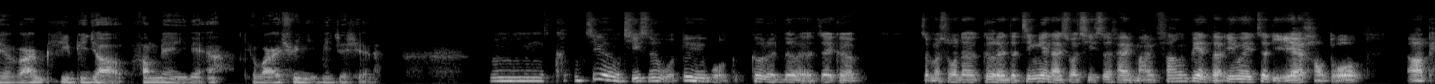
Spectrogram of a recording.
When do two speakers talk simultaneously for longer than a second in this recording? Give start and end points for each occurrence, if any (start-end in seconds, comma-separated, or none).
none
